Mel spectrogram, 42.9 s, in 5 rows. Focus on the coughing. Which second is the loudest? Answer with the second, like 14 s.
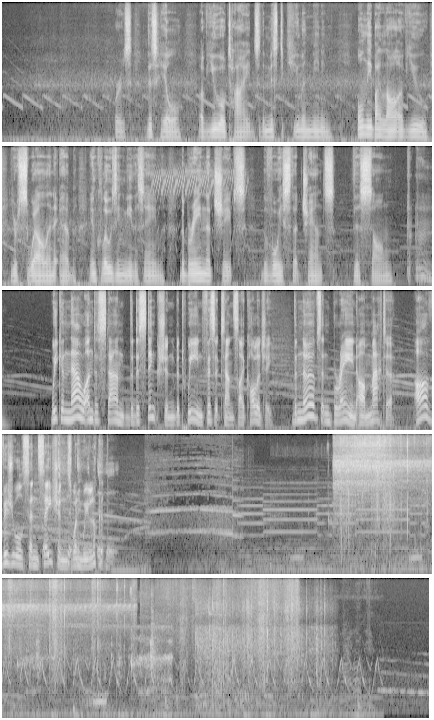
27 s.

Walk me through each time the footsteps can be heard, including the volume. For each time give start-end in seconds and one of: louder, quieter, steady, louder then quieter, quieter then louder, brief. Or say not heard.
32.4-40.4 quieter then louder.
